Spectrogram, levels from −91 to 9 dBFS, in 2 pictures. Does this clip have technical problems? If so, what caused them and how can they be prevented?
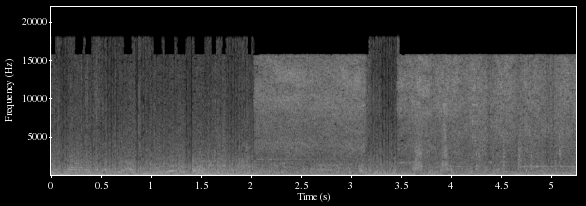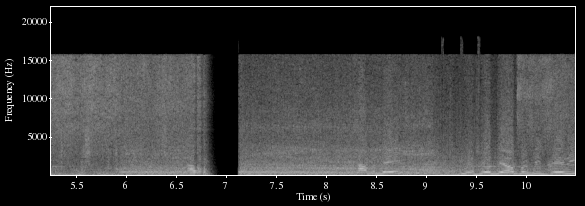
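Yes. Throughout the clip there is distortion, and the quiet gaps are filled with noise rather than falling silent. The likely cause is a stuck bit: one bit of each sample, held at a fixed value by a faulty data line or converter, pushes roughly half the values off by that bit's weight and flips with the sign of small values, so pauses turn noisy. Checking the converter and its wiring with a bit-pattern test would catch this before recording.

Around 6.69 to 6.73 s and again at 6.75 to 6.79 s, the sound briefly smears and wobbles. This is short concealed packet loss: about 20 ms of audio arrived too late each time, and the receiver bridged each hole by extending the preceding sound before blending back. A larger jitter buffer or forward error correction would let these packets be recovered.

Straight after, from 6.79 to 7.15 s, the sound continues as a fading buzz or hiss and then drops to silence for about 0.19 s before returning with a piece missing. 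This is a long network dropout, likely a stretch of about 0.34 s where no packets reached the receiver, which played out its concealment until it gave up. A more stable network path, with redundancy or retransmission for the audio stream, would prevent this.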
